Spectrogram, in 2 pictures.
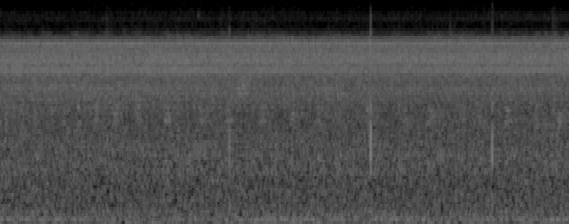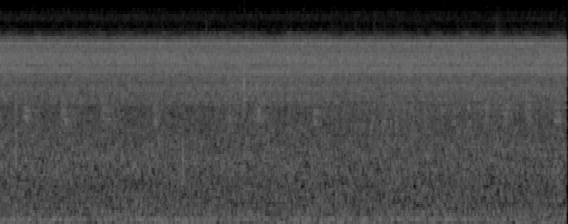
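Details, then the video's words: High, sizzling cicada drone in summer holds steady from start to finish, with a faintly rhythmic pulse and a couple of isolated soft clicks. "Birds & Squirrels w/ Cicada sounds"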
